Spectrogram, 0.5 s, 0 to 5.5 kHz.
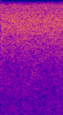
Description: Fuse; worms2

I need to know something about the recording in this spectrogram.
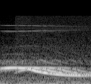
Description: win

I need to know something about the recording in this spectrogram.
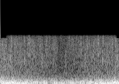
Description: burning

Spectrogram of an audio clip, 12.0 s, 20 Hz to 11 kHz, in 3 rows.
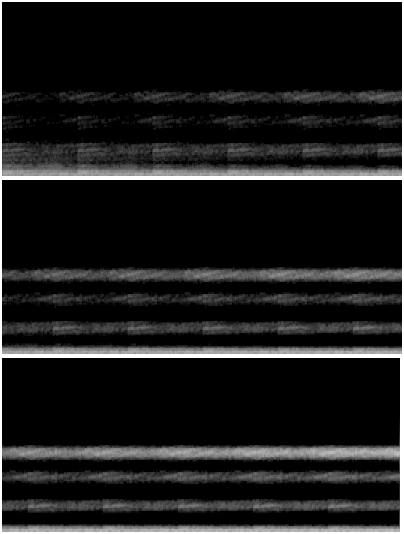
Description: AMBNT 160; Ambient

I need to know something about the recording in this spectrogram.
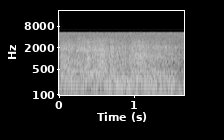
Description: player die; 300 games for mac; Arcade; F.A.R.M. Patrol

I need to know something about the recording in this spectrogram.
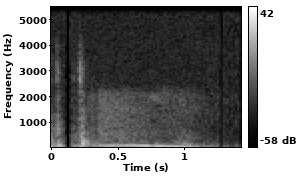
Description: Plunger

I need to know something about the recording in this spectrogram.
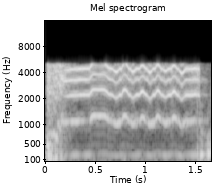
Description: GUIT WAIL; guitarras

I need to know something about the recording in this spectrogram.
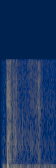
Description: step dirt; specops

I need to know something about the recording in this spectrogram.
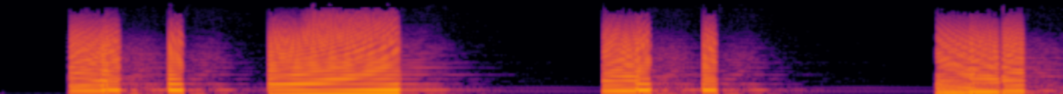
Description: JUNO, Keyboards

